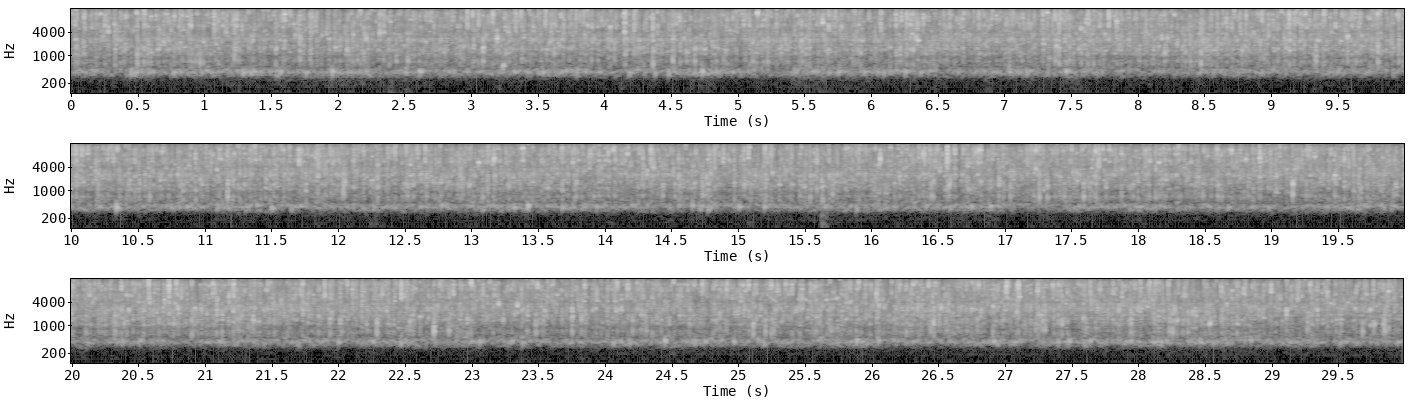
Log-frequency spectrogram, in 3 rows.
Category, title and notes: Soundscapes > Nature
Recorded with Zoom H5 in a forest in switzerland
